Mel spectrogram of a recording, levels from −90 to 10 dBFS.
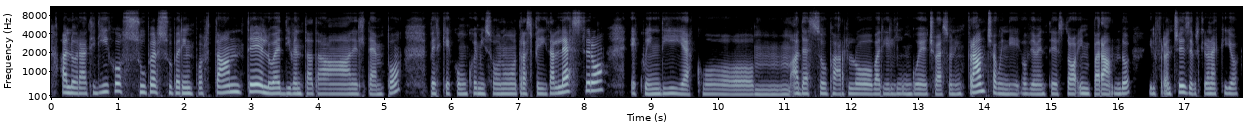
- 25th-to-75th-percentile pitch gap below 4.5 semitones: Yes, narrow, 2.4 semitones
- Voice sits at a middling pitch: Yes, medium, 180 Hz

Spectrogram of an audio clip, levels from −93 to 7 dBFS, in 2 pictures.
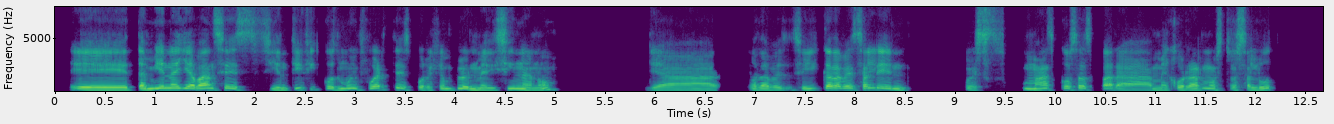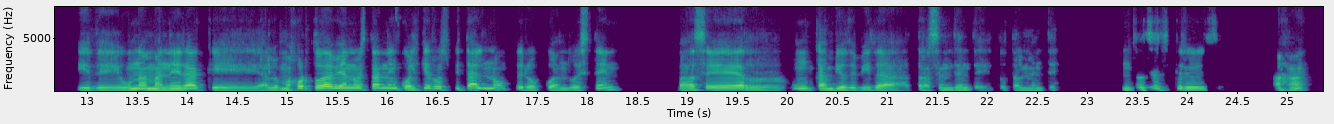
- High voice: No, low, 130 Hz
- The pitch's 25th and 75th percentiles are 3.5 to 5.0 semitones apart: No, average, 2.9 semitones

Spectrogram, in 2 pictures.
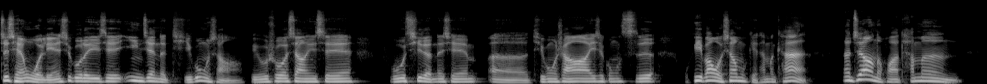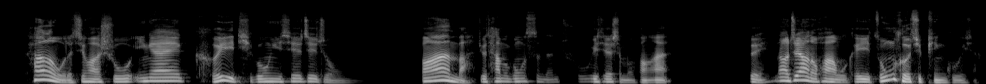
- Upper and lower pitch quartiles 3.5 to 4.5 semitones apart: Yes, average, 4.0 semitones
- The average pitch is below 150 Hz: Yes, low, 135 Hz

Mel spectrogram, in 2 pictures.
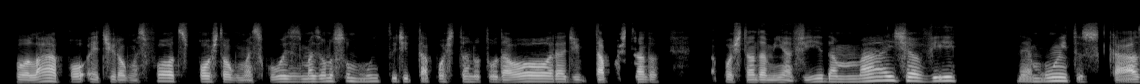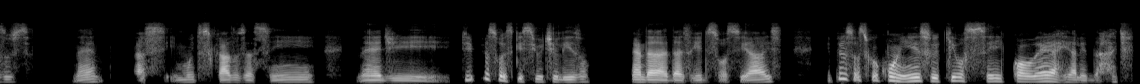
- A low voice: Yes, low, 120 Hz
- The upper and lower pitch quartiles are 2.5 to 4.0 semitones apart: No, average, 4.7 semitones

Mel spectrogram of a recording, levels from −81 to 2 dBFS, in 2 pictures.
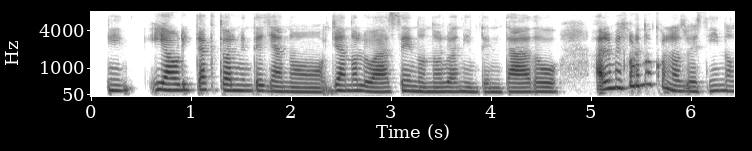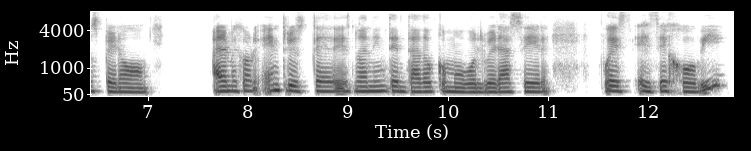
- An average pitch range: Yes, average, 3.6 semitones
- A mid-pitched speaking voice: Yes, medium, 170 Hz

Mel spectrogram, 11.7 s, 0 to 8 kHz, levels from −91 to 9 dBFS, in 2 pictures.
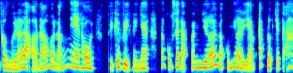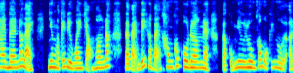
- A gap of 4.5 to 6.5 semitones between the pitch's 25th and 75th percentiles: No, average, 3.9 semitones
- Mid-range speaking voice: No, high, 235 Hz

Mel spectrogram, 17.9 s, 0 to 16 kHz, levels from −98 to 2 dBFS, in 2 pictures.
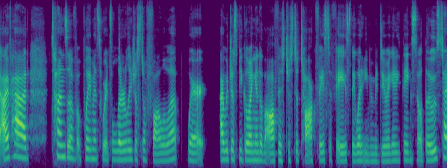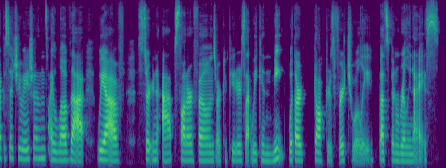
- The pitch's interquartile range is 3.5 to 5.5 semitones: No, average, 2.8 semitones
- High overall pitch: No, medium, 180 Hz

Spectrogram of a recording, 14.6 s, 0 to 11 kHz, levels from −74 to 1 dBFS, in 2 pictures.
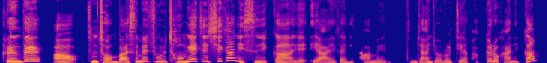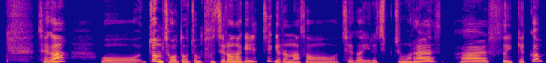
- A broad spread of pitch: Yes, wide, 6.9 semitones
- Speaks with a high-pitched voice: Yes, high, 215 Hz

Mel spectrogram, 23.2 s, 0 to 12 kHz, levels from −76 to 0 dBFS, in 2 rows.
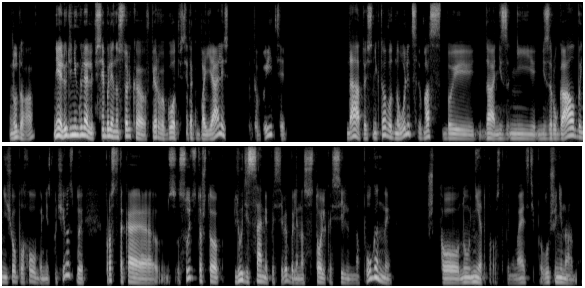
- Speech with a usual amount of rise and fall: No, wide, 5.7 semitones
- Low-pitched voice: Yes, low, 110 Hz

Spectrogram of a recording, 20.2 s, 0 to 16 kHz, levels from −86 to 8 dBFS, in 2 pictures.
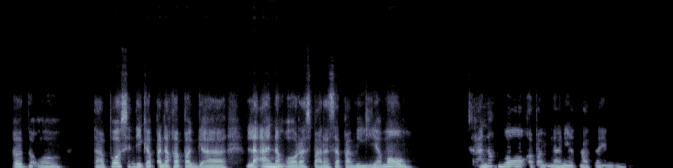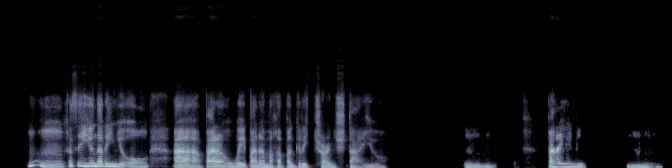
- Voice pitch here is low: No, medium, 145 Hz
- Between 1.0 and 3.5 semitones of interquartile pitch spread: Yes, average, 3.1 semitones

